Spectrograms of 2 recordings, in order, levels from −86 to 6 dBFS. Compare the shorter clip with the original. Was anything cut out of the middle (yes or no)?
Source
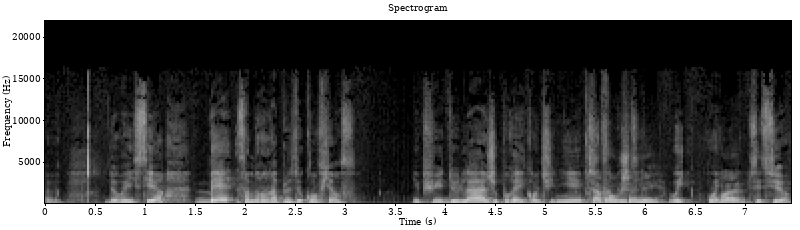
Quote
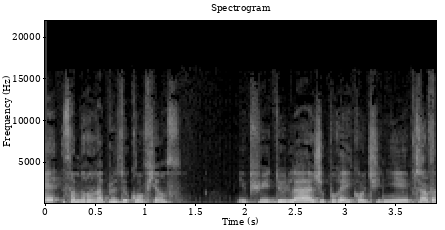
no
